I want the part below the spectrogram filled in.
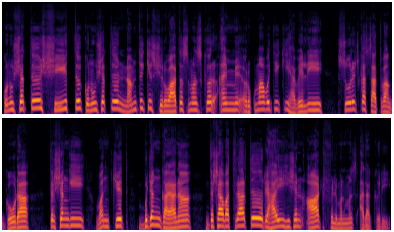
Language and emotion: Kashmiri, neutral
